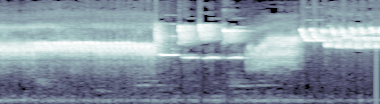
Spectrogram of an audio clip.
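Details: A male Belgian Salsa canary warming up its song: a long steady buzzy trill, then short whistled tones, a dipping phrase and a final high rattle.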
